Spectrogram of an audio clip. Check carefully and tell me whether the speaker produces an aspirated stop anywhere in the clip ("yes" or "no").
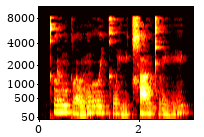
yes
